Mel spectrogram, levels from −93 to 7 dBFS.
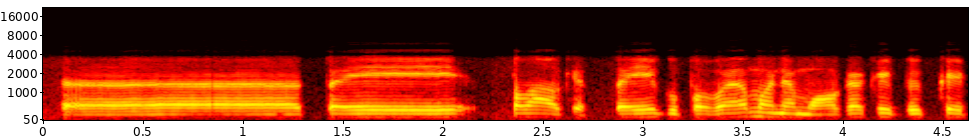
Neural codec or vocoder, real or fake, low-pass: none; real; 7.2 kHz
